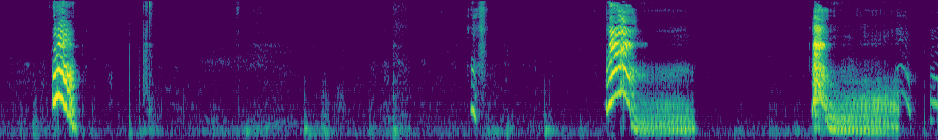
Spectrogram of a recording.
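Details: Pug/Dachshund mix puppies, three and a half weeks old: loud, high yelping whines sliding down in pitch, separated by quiet stretches with faint soft squeaks, two longer cries ending in a buzzy tail.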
